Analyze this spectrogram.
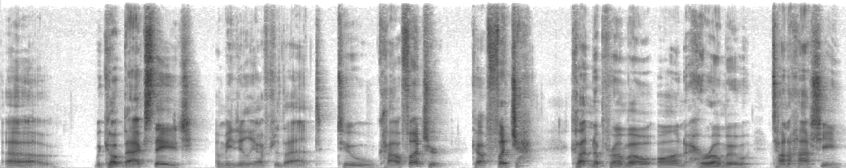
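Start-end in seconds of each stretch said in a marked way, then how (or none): none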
